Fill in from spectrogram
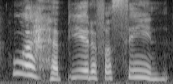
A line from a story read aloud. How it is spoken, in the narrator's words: exclaimed Mrs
